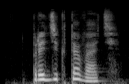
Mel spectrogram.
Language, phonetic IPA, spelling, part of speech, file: Russian, [prədʲɪktɐˈvatʲ], продиктовать, verb, Ru-продиктовать.ogg
- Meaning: to dictate (to)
